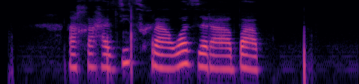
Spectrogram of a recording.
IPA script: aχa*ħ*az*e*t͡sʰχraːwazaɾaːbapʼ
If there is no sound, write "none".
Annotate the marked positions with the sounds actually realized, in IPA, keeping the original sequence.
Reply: ħ, i

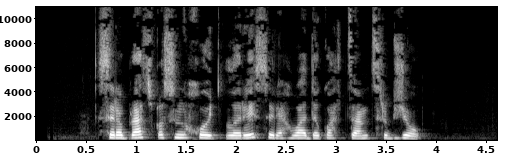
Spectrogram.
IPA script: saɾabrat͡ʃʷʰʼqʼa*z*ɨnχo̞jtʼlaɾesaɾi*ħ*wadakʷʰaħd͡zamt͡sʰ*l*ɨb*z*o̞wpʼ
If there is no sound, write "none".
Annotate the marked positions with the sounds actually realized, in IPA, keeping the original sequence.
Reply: s, ħ, r, ʒ

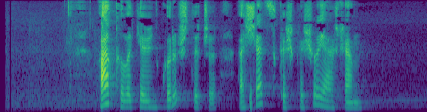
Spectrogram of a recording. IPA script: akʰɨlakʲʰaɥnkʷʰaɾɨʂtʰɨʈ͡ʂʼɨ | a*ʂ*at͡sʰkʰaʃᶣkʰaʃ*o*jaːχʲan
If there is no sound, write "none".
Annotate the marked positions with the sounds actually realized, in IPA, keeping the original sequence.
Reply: ʃ, o

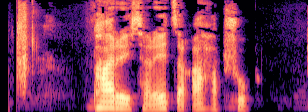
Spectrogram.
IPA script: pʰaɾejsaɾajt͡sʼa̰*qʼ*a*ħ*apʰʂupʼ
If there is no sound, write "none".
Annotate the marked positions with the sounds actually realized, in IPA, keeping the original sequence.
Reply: qʼ, ħ

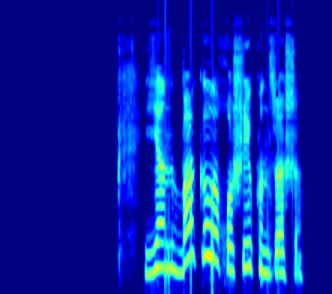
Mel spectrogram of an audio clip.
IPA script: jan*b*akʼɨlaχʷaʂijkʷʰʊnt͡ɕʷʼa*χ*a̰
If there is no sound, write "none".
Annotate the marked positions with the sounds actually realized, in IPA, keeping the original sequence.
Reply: b, ʂ

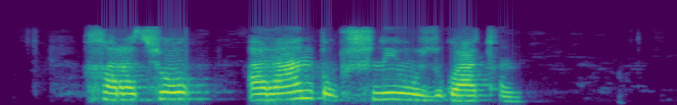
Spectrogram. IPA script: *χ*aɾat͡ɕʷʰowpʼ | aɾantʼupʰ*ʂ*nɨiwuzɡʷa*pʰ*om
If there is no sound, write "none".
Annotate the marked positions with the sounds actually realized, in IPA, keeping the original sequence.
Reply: χ, ʂ, tʰ

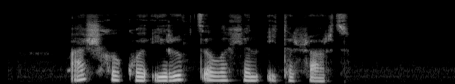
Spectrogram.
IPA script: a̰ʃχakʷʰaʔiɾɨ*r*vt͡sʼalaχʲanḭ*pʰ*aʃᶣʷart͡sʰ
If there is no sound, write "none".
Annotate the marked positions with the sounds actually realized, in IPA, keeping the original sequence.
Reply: none, tʰ

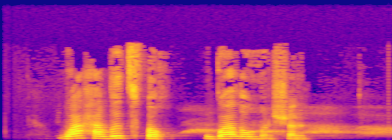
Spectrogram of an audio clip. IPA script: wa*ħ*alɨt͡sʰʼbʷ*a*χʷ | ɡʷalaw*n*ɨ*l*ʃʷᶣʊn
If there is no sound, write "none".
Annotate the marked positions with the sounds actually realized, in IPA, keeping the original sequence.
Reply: ħ, a, m, r

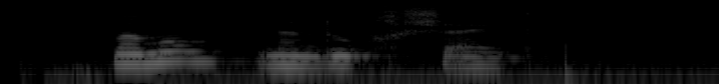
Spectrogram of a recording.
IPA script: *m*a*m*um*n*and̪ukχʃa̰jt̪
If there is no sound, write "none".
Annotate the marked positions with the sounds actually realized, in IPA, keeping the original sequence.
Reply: m, m, n

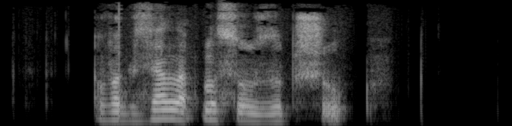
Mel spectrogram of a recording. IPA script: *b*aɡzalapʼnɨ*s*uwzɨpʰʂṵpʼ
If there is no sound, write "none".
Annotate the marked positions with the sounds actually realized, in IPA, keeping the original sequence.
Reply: v, s

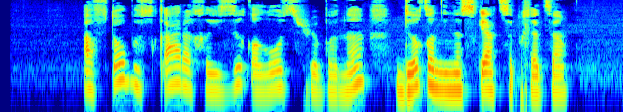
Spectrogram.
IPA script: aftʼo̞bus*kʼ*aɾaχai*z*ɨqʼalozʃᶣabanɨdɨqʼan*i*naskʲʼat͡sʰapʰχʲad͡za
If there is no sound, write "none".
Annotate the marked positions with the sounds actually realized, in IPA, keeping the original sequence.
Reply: kʼ, z, i

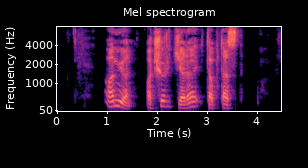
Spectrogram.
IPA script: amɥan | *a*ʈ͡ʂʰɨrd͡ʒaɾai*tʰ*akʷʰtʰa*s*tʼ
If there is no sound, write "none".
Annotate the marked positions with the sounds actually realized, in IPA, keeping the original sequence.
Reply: a, tʰ, s

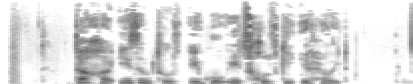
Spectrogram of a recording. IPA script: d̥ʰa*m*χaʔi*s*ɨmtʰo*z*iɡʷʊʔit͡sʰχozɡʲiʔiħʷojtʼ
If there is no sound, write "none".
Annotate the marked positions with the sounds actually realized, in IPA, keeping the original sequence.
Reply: none, z, z

